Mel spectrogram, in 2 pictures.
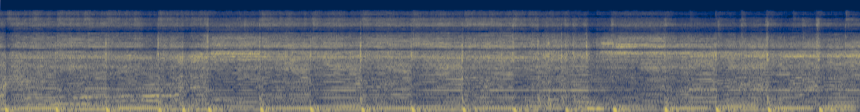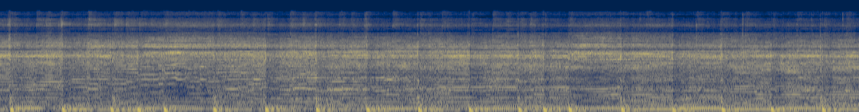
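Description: A live country band playing: acoustic and electric guitars, bass guitar and drum kit, with a steady beat of about two drum hits a second.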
